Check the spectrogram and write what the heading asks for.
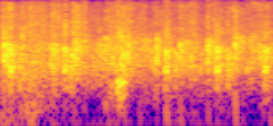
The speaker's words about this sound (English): And after John, I'll wait because that's a great book. Clap your hands if you will.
